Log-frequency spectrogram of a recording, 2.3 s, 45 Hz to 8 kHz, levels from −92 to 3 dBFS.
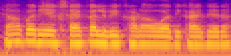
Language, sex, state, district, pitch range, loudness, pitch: Hindi, male, Jharkhand, Ranchi, 145-160 Hz, -12 LUFS, 150 Hz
